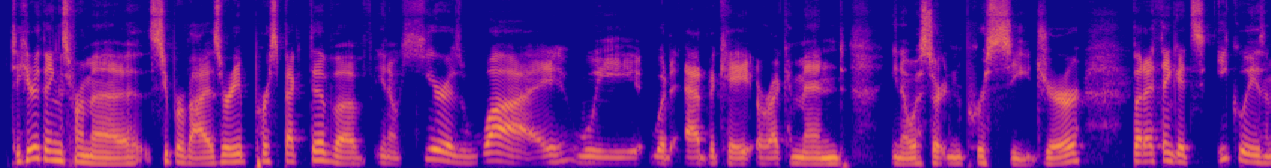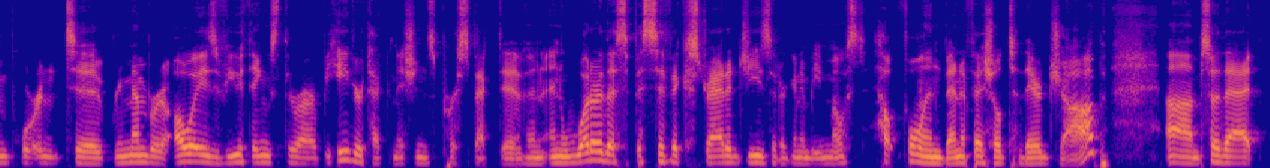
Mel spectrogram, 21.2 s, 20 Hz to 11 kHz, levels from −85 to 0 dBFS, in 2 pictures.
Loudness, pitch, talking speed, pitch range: -28 LUFS, 125 Hz, 180 wpm, 115-145 Hz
